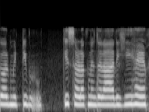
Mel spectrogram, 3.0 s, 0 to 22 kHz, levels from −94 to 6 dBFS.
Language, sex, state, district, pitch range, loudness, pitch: Hindi, female, Jharkhand, Palamu, 275-290 Hz, -11 LUFS, 280 Hz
